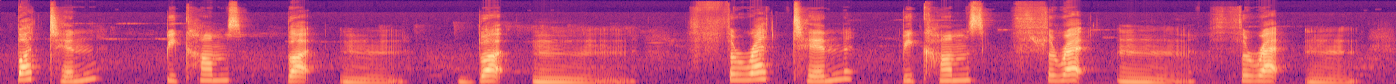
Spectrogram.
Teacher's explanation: if there is a T plus N sound at the end of a word, we drop the T and kind of swallow that sound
